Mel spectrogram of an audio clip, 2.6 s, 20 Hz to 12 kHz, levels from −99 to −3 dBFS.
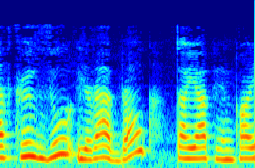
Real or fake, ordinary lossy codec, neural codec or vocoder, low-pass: fake; MP3, 32 kbps; codec, 16 kHz, 0.5 kbps, FunCodec, trained on LibriTTS, 25 frames a second; 7.2 kHz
